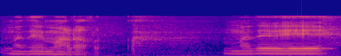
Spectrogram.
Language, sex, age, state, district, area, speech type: Kannada, male, 45-60, Karnataka, Gadag, rural, spontaneous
